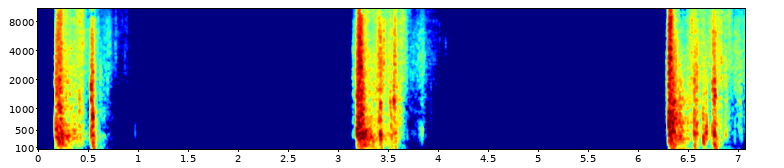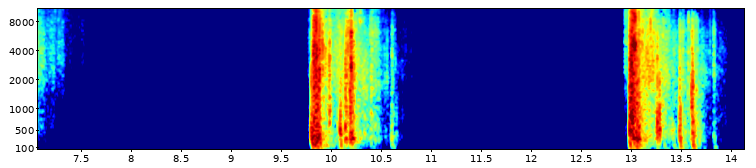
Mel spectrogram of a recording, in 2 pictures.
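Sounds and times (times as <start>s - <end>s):
heavy low body fall on wood: 0.2s - 0.8s, 3.2s - 3.9s, 6.3s - 7.2s, 9.8s - 10.8s, 13.0s - 14.0s.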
